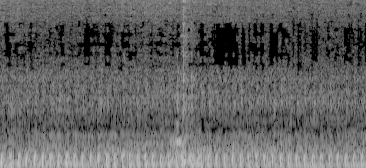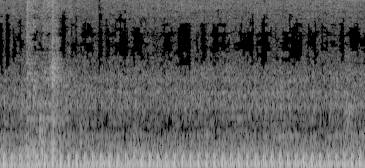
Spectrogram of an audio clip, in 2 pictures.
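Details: Honda Vario CBS scooter that made a clacking noise from the CVT under throttle, after the CVT was taken apart and repaired (clutch linings): even, steady pulse about three beats a second with no grinding or rattle; smooth.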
